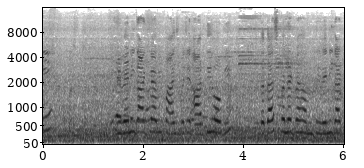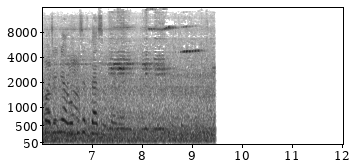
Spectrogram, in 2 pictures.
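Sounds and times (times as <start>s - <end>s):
roadside traffic: 0.0s - 9.5s.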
